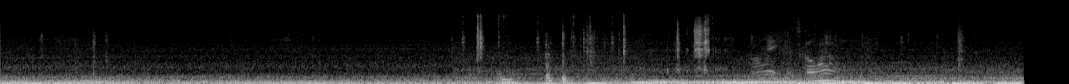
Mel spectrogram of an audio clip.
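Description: Low, steady rumble of a car, which fills out about six seconds in into engine and road noise heard inside the cabin. Sharp clicks and rattles come between about five and seven and a half seconds in, and a brief voice follows around eight seconds.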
